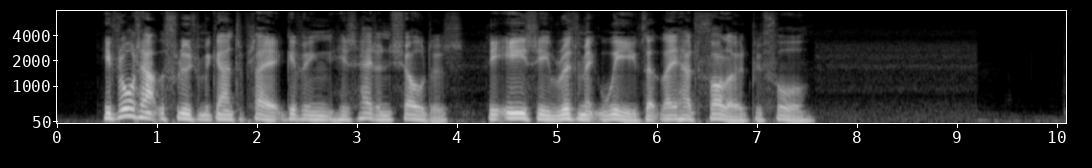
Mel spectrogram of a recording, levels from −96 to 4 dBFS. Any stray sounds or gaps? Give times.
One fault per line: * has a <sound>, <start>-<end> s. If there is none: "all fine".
all fine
